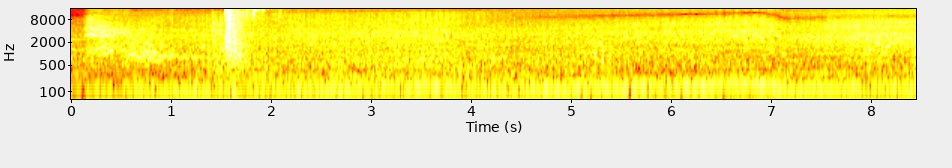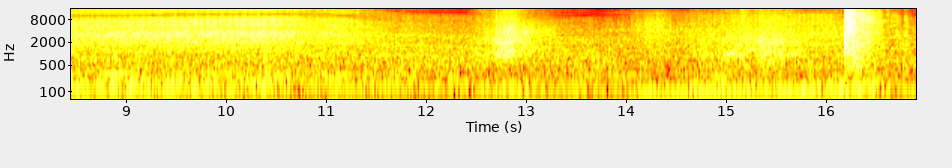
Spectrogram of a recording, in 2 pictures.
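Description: Tyres roar on a road surface.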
